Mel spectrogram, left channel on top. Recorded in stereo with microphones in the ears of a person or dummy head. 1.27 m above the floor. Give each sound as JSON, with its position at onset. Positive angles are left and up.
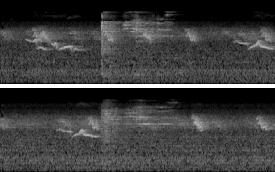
{"t": 1.0, "sound": "dishes clattering", "side_deg": 60, "distance_m": 3.5}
